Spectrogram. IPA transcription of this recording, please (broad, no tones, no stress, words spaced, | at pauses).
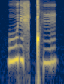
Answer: uɾʲeʃǃʰi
